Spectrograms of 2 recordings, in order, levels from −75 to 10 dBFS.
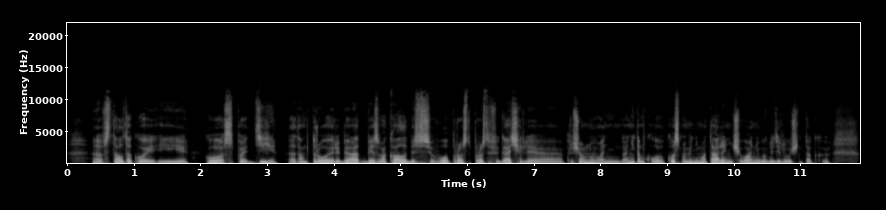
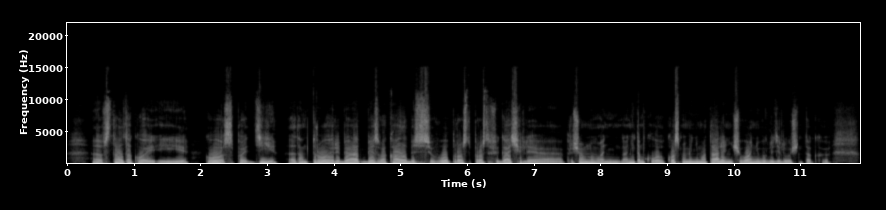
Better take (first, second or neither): first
